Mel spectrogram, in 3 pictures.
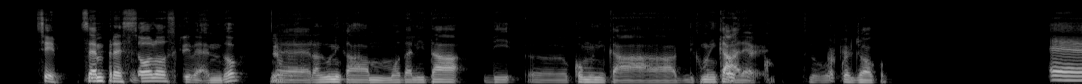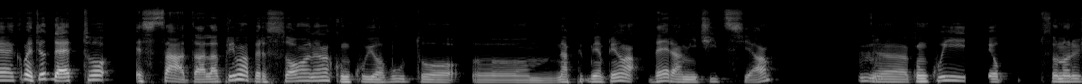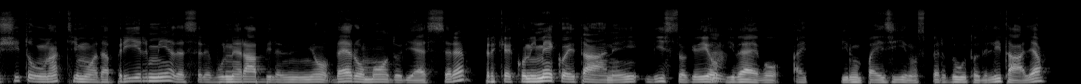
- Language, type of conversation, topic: Italian, podcast, Che cosa ti ha insegnato un mentore importante?
- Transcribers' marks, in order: unintelligible speech; unintelligible speech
